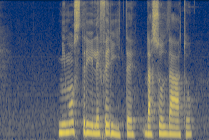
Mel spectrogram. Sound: speaking italian

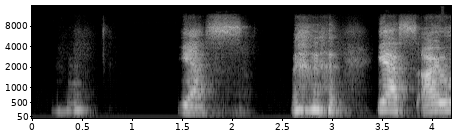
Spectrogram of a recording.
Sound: chuckles

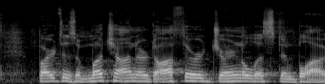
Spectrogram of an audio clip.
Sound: none

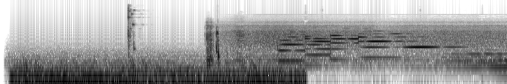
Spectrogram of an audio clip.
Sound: button press, radio jingle

